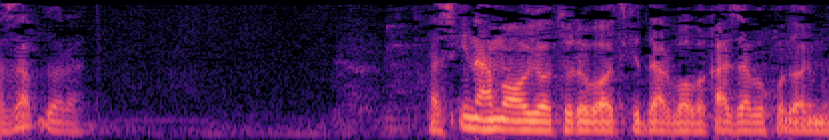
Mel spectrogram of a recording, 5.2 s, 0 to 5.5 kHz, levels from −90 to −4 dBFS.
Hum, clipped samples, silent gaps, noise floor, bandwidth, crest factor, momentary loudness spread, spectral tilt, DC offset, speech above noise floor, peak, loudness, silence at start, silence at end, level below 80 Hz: none; under 0.1%; none; -61 dBFS; 5.4 kHz; 20 dB; 14 LU; -8.5 dB/octave; under 0.1%; 34 dB; -10 dBFS; -27 LUFS; 0 s; 0 s; -62 dBFS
